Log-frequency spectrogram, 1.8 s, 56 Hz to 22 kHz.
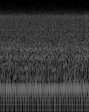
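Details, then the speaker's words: Dimplex 360 Turbo 9 inch oscillating desk fan (45 W, 3 speeds) on a high setting: constant motor hum and steady air rush, no rattle, ticking or wobble; quite loud but running normally. "That one's quite loud, and the third setting is very loud. I don't know whether you can hear that through the microphone properly, but you wouldn't be able to sleep at night on the third setting."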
